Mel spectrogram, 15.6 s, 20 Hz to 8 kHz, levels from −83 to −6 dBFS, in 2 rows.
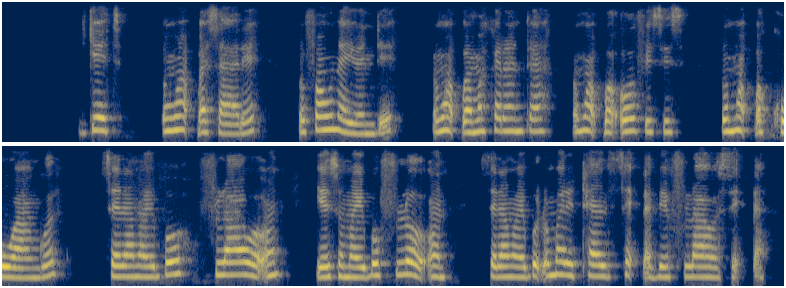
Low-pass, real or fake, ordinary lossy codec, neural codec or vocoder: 7.2 kHz; real; Opus, 16 kbps; none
